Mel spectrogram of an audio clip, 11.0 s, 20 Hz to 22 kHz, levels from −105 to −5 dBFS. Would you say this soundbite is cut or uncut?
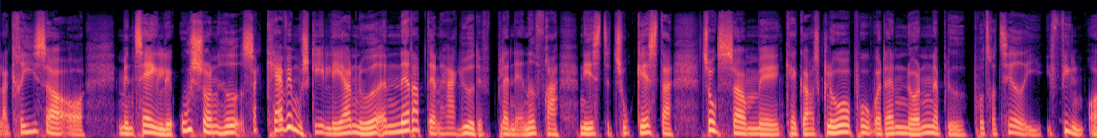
cut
